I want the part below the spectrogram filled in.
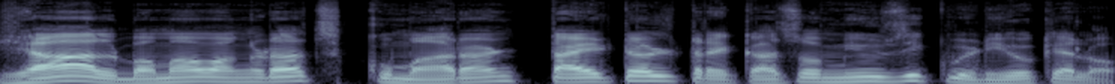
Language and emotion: Goan Konkani, neutral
